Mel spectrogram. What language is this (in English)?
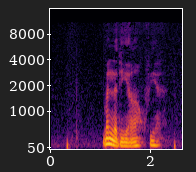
Arabic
